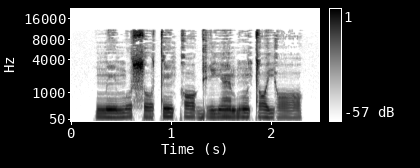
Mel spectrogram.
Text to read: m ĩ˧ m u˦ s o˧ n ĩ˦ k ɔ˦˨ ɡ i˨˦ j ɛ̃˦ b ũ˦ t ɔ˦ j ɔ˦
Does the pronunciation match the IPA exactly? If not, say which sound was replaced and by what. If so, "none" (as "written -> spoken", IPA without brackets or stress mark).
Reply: n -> t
